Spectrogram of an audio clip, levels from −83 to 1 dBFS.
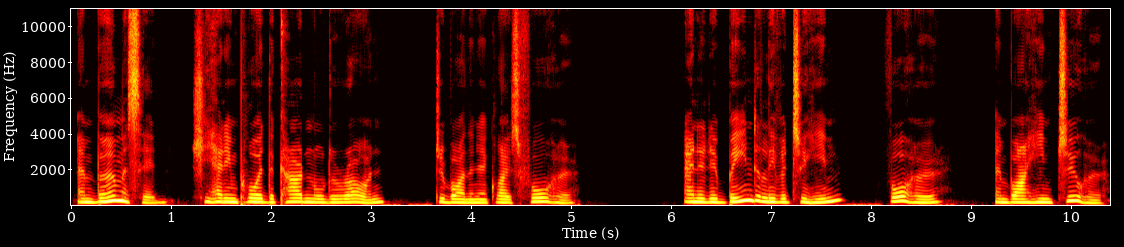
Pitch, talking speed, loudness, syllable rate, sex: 190 Hz, 175 wpm, -15 LUFS, 5.2 syllables/s, female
